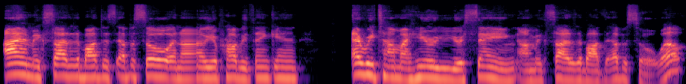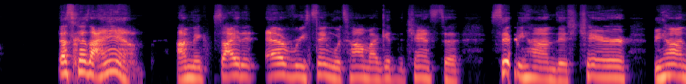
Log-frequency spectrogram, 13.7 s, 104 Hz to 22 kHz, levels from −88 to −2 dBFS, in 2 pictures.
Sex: male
